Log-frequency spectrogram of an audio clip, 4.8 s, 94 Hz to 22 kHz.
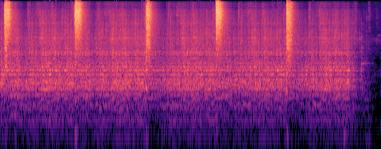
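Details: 1926 Oakland, unrun for about 75 years, cranked while checking timing and spark: slow, steady cranking with an even puff about once a second, no catching; spark confirmed at a plug and at number two.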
